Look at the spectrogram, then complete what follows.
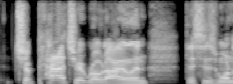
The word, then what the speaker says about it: Chepachet: Did I pronounce Chapachet? Chapachet, Rhode Island.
